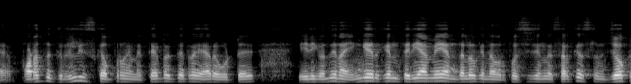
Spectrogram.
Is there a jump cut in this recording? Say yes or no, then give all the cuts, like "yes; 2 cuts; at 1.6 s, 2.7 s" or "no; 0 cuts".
no; 0 cuts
